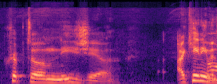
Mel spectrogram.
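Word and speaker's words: cryptomnesia: even close especially if it seems busy okay crypto amnesia that's how you say it crypto amnesia crypto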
